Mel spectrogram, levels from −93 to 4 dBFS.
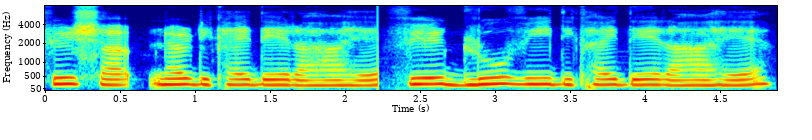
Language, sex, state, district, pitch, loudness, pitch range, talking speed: Hindi, female, Arunachal Pradesh, Papum Pare, 195 Hz, -12 LUFS, 185-215 Hz, 135 wpm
